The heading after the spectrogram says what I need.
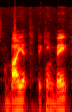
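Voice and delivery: bayit then bait, each said slowly and clearly; slow teacher demo of bayit and bait; slow pronunciation demo. Shown as a demonstration. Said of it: "diphthongs contract".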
